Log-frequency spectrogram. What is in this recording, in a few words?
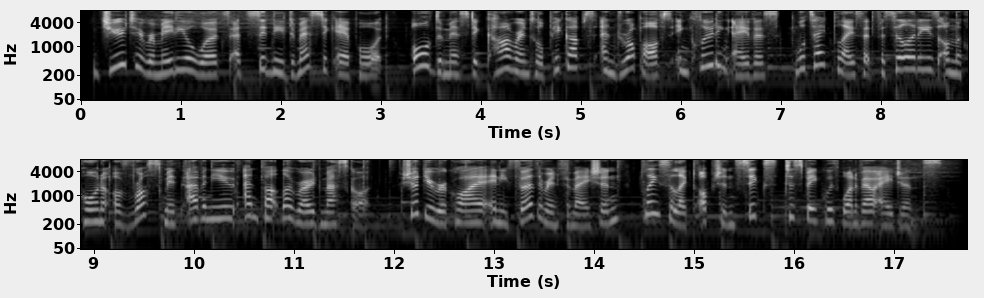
IVR, On hold phone message; Sydney Airport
